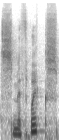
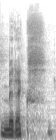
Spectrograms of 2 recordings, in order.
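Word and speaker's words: Smithwick's: A lot of people will call it Smithwicks because that's how it smelled. But it's it's smidics.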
